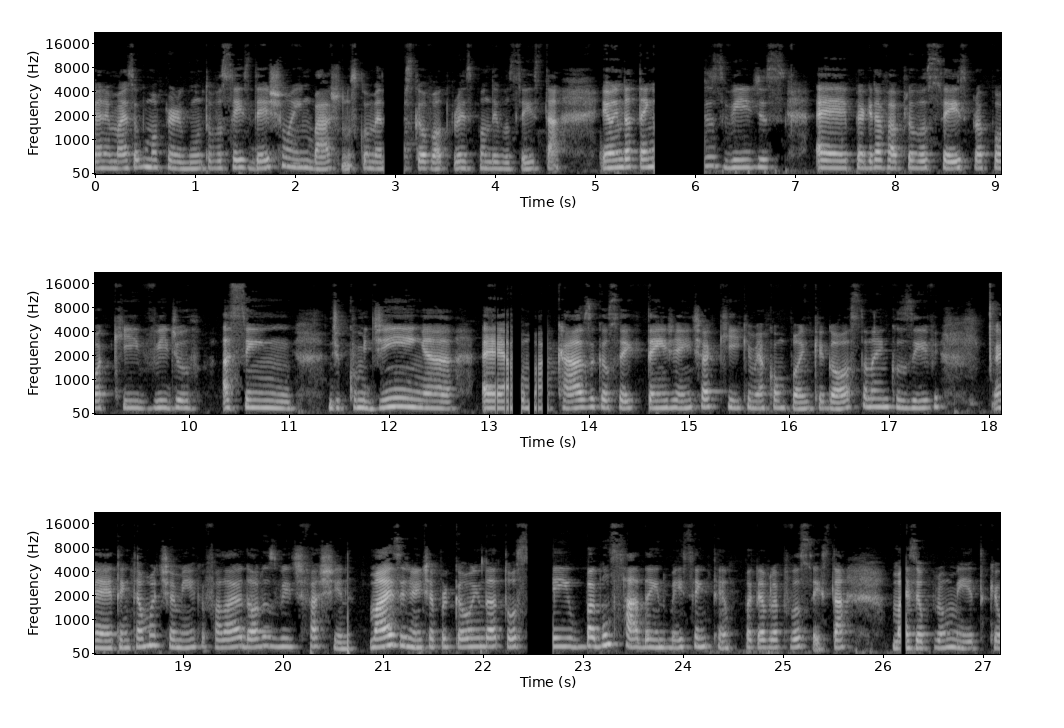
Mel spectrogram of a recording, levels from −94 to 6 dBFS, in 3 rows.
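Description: The sound cuts to silence at 2.89–3.10, 5.59–6.10, 13.06–13.59 (several short gaps), 22.44–22.70 and 26.17–26.23 s, then resumes further on. These are likely Bluetooth dropouts, showing as sharp-edged blank columns on a spectrogram and flat lines in the waveform.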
